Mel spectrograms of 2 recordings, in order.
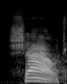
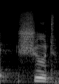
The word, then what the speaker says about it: shout: shout که گفتیم تلفظش تقریبا شبیه کلمه loud هست و این رو نباید به صورت shoot بخونید که اشتباهه.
